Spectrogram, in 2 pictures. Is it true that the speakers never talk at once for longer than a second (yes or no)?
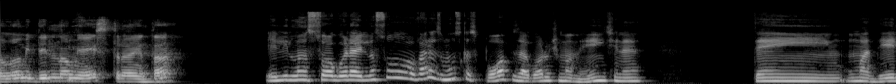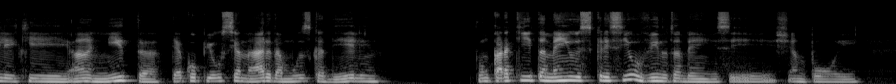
yes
